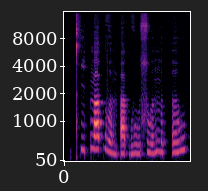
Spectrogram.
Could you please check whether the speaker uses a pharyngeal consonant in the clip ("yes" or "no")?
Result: no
